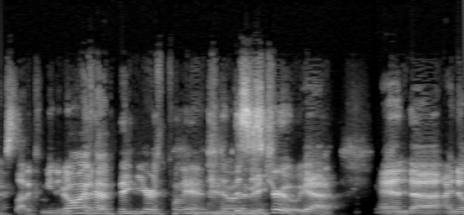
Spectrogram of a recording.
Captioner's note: laughter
